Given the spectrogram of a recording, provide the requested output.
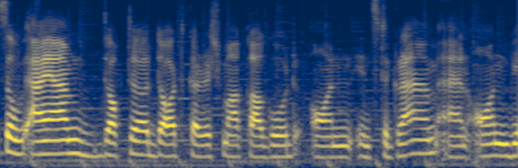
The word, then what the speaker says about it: Kagodu: one the it's written and the way it's pronounced so it's Dr Karishma kagod so kagod is a village close to sagur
